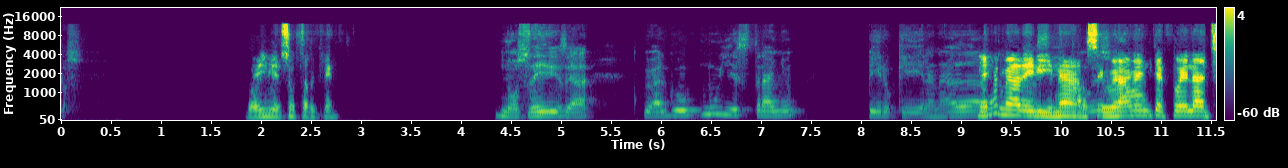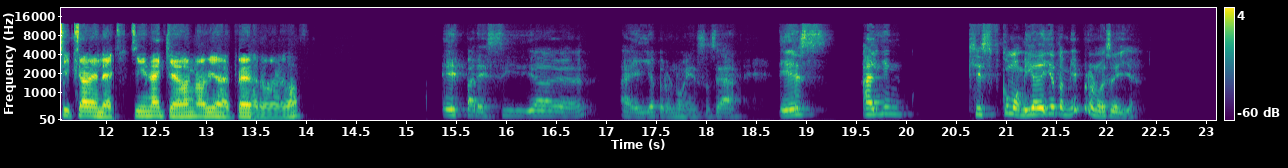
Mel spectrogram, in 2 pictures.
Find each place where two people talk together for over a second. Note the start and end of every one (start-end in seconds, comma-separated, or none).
9.1-10.7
